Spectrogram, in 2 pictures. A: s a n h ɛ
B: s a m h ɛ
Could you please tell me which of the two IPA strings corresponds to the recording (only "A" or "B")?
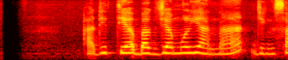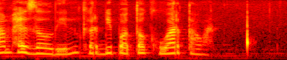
B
